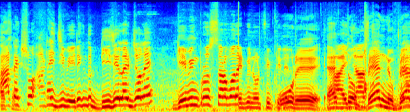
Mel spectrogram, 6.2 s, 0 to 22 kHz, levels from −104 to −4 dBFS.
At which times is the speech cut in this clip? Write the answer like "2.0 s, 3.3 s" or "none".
3.6 s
